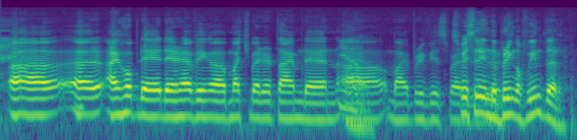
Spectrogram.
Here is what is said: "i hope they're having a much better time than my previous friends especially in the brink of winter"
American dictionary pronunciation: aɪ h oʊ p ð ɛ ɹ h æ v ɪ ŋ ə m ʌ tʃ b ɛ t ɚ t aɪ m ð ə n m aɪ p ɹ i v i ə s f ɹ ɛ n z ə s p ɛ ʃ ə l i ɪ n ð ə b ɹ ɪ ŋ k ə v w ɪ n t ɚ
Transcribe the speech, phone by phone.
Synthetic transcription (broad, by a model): aɪ h oʊ p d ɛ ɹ h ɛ v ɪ ŋ ə m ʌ tʃ b ɛ t ɚ t aɪ m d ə n m aɪ p ɹ i v i ə s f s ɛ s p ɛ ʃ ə l i ɪ n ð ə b ɹ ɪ ŋ ə f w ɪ n t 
